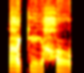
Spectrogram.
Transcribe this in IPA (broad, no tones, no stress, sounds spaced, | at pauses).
ʁ i k ɦ i̤ χ o̤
